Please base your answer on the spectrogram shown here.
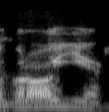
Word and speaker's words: Breuer: No sé Breuner, no sé, Breuner, algo de Breuner. eh, se pronuncia Breuer, pero bueno, se escribe Breuer, pero con él Ajá.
